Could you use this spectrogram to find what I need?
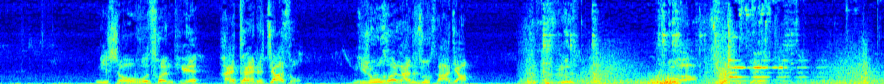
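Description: A man shouts gruffly and loudly nearby.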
